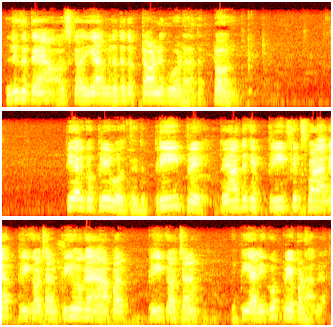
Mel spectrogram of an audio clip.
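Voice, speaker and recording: A man with a Hindi accent teaching English reading by sounding out letter groups slowly and repeating each word. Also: on the high side, highs cut off. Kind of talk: slide-based phonics lesson.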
